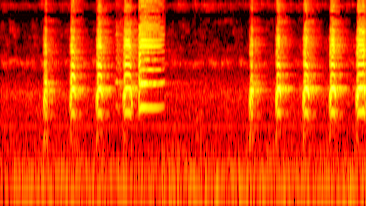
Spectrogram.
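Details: A hen crowing: a run of short, harsh, clucking notes builds into a brief, drawn-out, harmonic crow. After a pause, another series of rapid, rough clucks follows, with a low hum in the background.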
